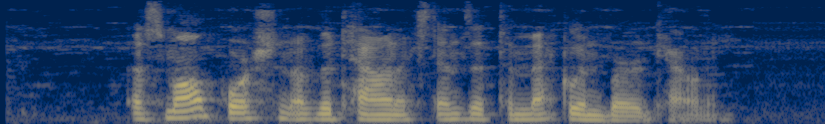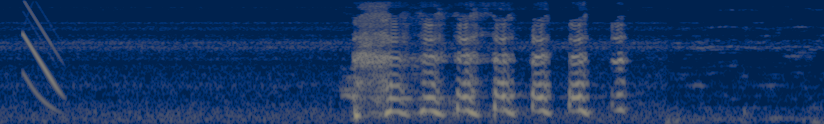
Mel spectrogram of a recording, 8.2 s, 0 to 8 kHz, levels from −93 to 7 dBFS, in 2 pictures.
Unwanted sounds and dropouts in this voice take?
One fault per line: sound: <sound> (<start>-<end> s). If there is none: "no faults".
sound: chirp (4.2-4.5 s)
sound: laugh (5.8-7.4 s)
